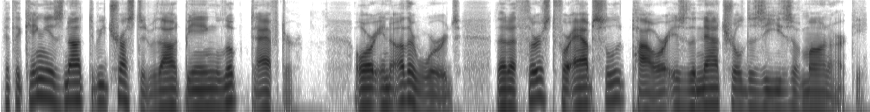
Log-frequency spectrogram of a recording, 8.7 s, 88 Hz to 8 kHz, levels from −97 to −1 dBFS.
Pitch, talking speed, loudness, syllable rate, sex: 105 Hz, 195 wpm, -21 LUFS, 5.5 syllables/s, male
